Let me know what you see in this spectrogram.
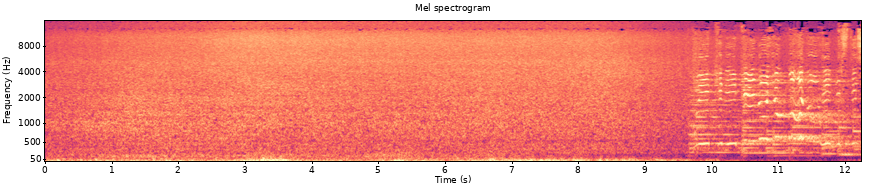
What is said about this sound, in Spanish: El sonido del viento ululando entre las ramas de una chopera galáctica.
